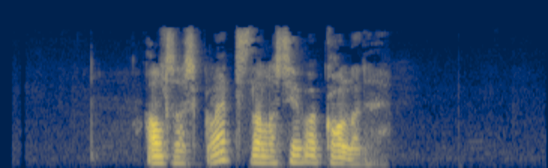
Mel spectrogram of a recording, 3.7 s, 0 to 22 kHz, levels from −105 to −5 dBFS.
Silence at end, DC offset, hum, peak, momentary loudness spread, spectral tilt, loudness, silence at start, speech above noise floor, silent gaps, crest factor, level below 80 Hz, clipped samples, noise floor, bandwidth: 1.15 s; under 0.1%; none; -4 dBFS; 7 LU; -4 dB/octave; -26 LUFS; 0.95 s; 50 dB; none; 24 dB; -80 dBFS; under 0.1%; -76 dBFS; 11.5 kHz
